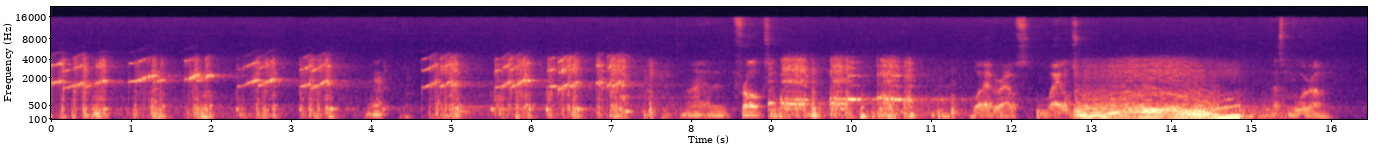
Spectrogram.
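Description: Electric guitar played through a Yamaha THR10 amp with effects on: short repeated notes with quick upward slides, then held notes. Near the end comes the loudest part, a long note whose pitch swoops up and down with the tremolo bar.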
